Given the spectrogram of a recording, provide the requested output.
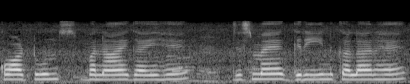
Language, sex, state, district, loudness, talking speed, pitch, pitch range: Hindi, female, Bihar, Jahanabad, -16 LUFS, 130 wpm, 225 Hz, 220-235 Hz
